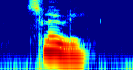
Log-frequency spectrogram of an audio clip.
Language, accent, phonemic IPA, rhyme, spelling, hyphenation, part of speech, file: English, UK, /ˈsləʊli/, -əʊli, slowly, slow‧ly, adverb, En-uk-slowly.ogg
- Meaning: At a slow pace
